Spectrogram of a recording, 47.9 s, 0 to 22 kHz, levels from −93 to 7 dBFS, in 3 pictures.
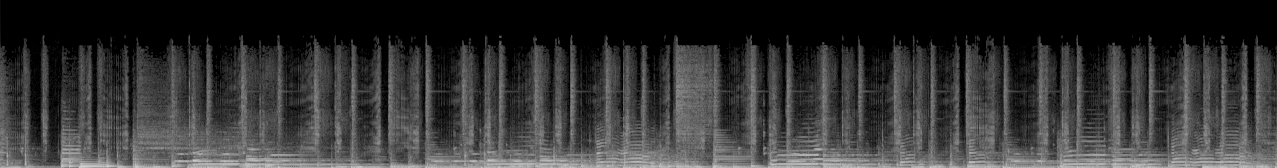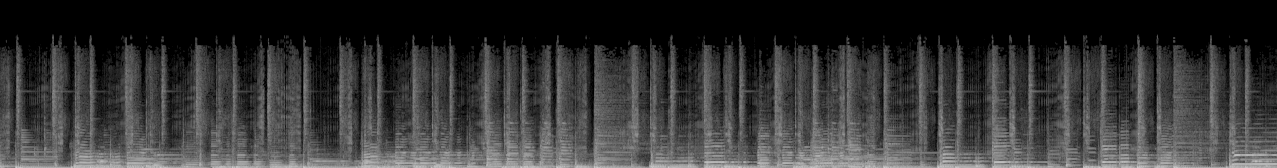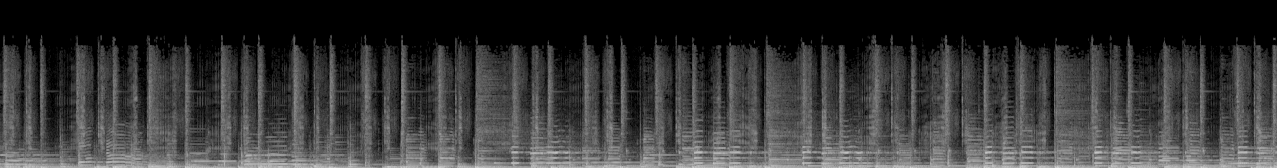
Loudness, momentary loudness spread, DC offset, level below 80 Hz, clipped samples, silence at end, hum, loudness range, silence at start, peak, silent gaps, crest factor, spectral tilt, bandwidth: -24 LUFS; 6 LU; under 0.1%; -34 dBFS; under 0.1%; 0 s; none; 2 LU; 0 s; -4 dBFS; none; 18 dB; -6 dB/octave; 17 kHz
